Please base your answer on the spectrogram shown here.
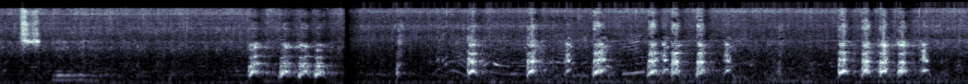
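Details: A short low tone opens, then dog barks in rapid clusters after a brief pause, with whining yelps between bursts, over a constant background hum.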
